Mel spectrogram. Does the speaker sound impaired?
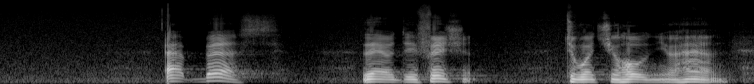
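Yes: ALS; under neurologist care.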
